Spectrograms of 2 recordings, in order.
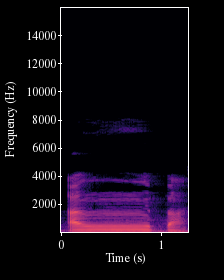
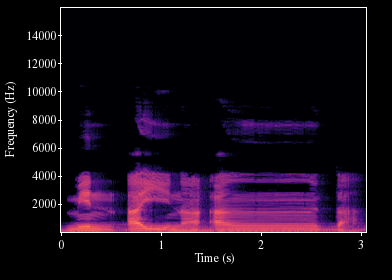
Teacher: karena dia jelas, bacanya jelas, tidak ada dengung, tidak ada perubahan sedikit pun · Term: izhar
